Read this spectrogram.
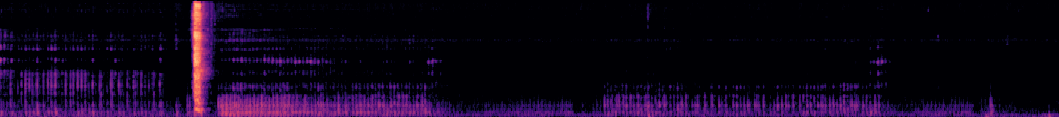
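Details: Coco, a pet cat, purring strongly and relaxing indoors despite sneezing; a sharp sneeze burst near two seconds, then rough pulsed purring swells, pauses, and resumes in long low rumbling bouts.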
